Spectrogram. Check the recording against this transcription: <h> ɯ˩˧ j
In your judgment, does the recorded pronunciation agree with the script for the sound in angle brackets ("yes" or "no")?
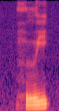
yes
